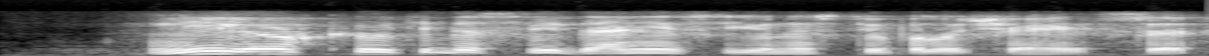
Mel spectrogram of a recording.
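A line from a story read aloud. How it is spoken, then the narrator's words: Sad, smiling. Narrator (Russian): грустно улыбнулась Маша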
